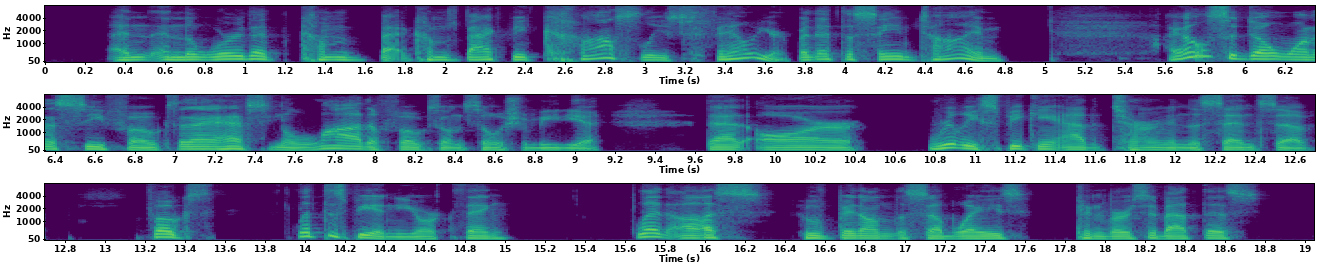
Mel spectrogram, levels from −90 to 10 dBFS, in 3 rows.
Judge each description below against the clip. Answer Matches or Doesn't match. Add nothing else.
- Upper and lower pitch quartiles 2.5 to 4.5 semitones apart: Doesn't match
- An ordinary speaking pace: Doesn't match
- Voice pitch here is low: Matches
